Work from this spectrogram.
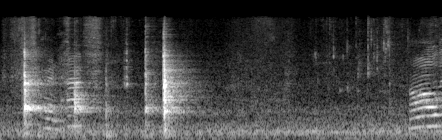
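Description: A knife cuts a lemon in half on a cutting board while a shrimp boil is prepared, giving a few sharp chopping knocks early on, followed by quieter kitchen sounds and a brief trailing voice.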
